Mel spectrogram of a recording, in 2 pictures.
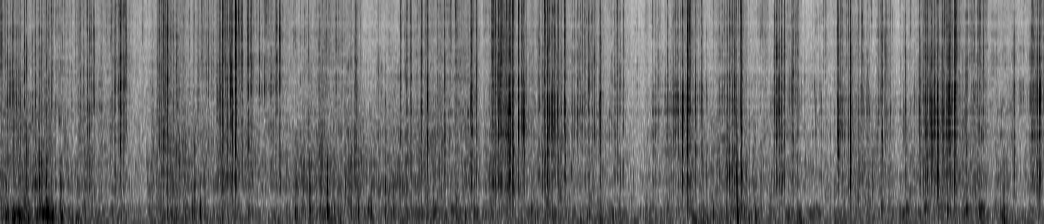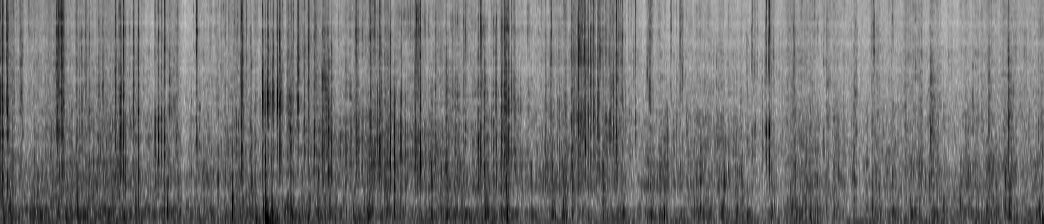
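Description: Hamsters gnaw on a treat.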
